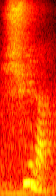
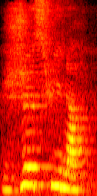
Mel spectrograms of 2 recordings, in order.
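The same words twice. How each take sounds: First: It is said fast and reduced. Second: It is said slowly and fully.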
